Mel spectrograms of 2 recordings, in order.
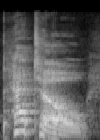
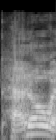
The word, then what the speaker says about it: Petto: by joe petto now i have to be careful how to pronounce that because it's p e t t o t t not d o p e t t o is sadly it can be quite easy to say pedo and that's completely different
